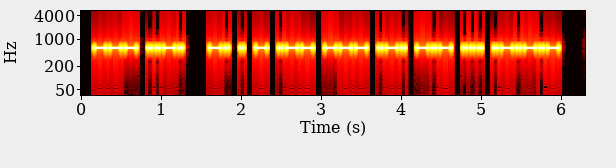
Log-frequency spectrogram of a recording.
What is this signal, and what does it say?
Morse code, heard as a keyed tone, about 25 wpm, 600 Hz. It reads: OF NETWORKS.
